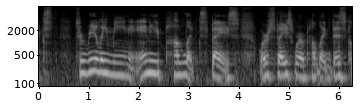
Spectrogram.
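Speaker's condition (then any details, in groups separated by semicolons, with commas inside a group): Cerebral palsy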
